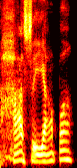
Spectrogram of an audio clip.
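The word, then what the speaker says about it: Hassayampa: and stop at the haciampa barbecue yeah did i say that right you did barbie yeah you got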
